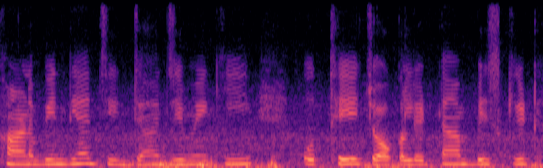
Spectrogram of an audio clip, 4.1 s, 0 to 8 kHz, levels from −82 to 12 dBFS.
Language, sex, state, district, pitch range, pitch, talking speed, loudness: Punjabi, female, Punjab, Kapurthala, 200-225 Hz, 215 Hz, 145 wpm, -17 LUFS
